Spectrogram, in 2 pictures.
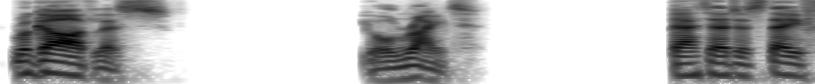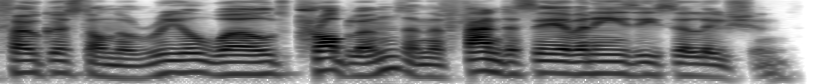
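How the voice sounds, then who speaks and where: A man's voice: on the low side, fairly bright tone, dry recording, clean studio sound. A man voicing an articulate, bookish human wizard in a video game, wry and gallant, with theatrical, wordy delivery. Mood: thoughtful, alert. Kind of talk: video game character acting.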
